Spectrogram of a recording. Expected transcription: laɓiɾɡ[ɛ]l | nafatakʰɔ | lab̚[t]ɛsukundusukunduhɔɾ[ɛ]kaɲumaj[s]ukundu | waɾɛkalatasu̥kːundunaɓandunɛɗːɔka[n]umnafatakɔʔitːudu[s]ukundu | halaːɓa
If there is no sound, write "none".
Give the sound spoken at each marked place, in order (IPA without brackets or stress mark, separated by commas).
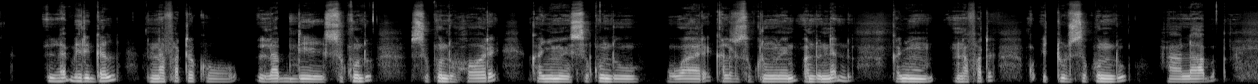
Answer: a, d, ɛ, s, ɲ, s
